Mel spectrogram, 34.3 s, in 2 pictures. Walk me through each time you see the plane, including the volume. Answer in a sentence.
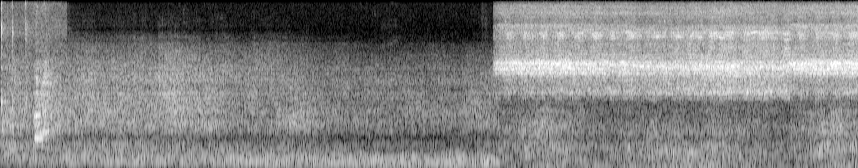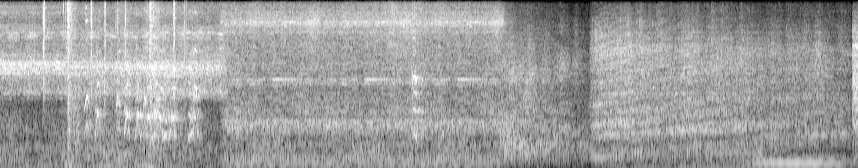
You can hear the plane from 0.0 to 34.2 s, at a steady volume.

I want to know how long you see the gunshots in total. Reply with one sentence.
You can hear the gunshots for 3 seconds altogether.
